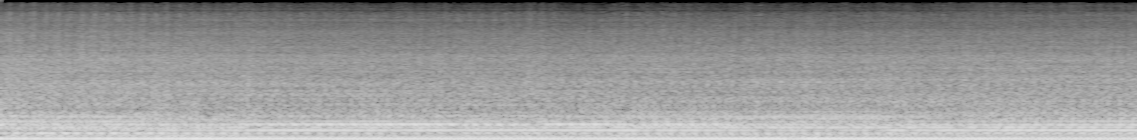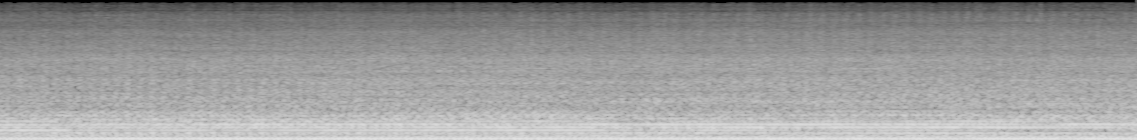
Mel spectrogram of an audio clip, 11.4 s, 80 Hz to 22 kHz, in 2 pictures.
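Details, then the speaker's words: Freshly built mild 340 V8 with a Holley carburetor and electric water pump: a smooth, even low idle with a steady deep burble and no ticks or knocks. Healthy idle. "I'm not gonna make a fool pool because I made a few tests on this one so I'm just gonna start it so you guys can hear the idol there it is"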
